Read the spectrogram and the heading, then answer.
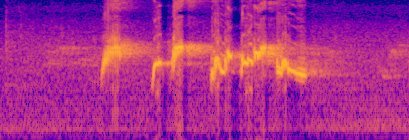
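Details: Wild red-whiskered bulbul at Pa La-u forest, Thailand, gives one lively phrase of five or six chirpy, bubbling whistles that step up and down and close on a downslurred note. A soft hum lies beneath.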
